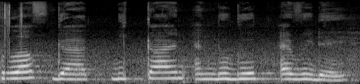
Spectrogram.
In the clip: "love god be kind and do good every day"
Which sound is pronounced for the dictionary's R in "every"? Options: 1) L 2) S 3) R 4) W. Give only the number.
3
